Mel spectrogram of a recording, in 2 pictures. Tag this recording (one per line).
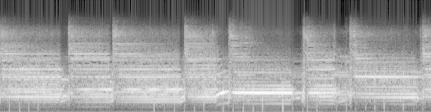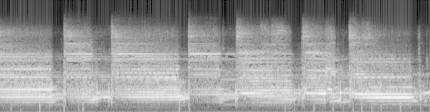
lo-fi
guitar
